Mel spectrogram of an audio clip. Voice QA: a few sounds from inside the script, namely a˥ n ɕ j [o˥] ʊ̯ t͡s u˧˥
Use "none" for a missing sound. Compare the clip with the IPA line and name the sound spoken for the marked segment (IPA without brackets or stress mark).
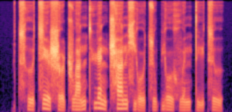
o̰˨˩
